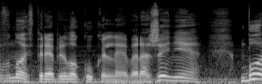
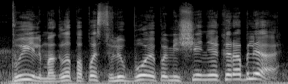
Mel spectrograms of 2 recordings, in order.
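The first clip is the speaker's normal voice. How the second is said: plain reading voice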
